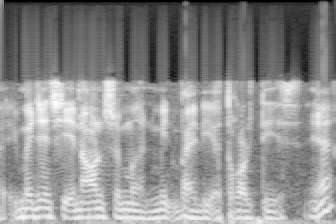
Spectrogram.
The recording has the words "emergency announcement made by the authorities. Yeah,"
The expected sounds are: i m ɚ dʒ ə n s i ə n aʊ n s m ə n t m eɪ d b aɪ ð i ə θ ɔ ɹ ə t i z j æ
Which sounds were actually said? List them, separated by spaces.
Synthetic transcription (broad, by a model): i m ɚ dʒ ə n s i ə n aʊ n s m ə n m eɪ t b aɪ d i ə t ɔ ɹ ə t i s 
